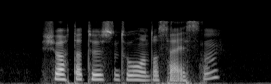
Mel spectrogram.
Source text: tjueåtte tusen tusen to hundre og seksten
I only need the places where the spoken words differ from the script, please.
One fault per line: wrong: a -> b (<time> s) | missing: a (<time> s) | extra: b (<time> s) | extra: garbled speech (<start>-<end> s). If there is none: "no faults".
missing: tusen (1.2 s)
